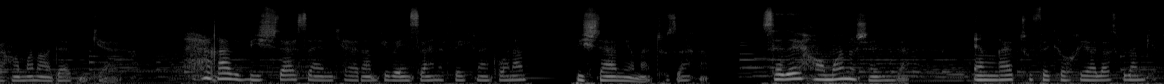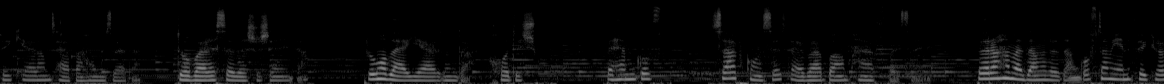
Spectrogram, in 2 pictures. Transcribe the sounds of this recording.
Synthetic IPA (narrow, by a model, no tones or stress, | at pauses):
hɒːmɒːnɒːd̪æt̪mḭːcʰæ̰ɾd̪æmhæɾɣæd̪ɾbiːʃt̪æɾsæjmiːcʰæɾd̪æmcʰe̞beiːnsæhnefe̞cʰɾnækʰo̞næm | b̥iːʃt̪æɾmijuːmæ̰d̪̚t̪ʰuzehnæm | sed̪ɒːjehɒːmɒːnoʃeniːd̪æmeɴɢæd̪̥̚t̪ʰufecʰɾoxijɒːlɒt̪ʰb̥uːd̪æmcʰefe̞cʰːæɾd̪æmt̪ʰævæɦomzæd̪æmd̪̥obɒːɾesed̪ɒːʃoʃeniːd̪æm | ɾumɒːbæɾɟæɾd̪und̪æ̰mxod̪e̞ʃb̥uːd̪̥b̥eɦemɡoft̪sæbɾkʰonseɾt̪ʰæɾbææd̪̚bɒːhæmhæɾfb̥ḛz̥æ̰nḭ | b̥æɾɒːɦæme̞d̪ɒːme̞d̪ɒːd̪æ̰mɡo̞ft̪æmjæniːfecʰɾɒ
